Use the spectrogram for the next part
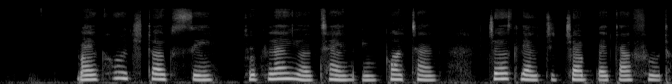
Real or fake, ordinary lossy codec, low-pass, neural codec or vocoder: fake; none; 14.4 kHz; codec, 44.1 kHz, 2.6 kbps, SNAC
